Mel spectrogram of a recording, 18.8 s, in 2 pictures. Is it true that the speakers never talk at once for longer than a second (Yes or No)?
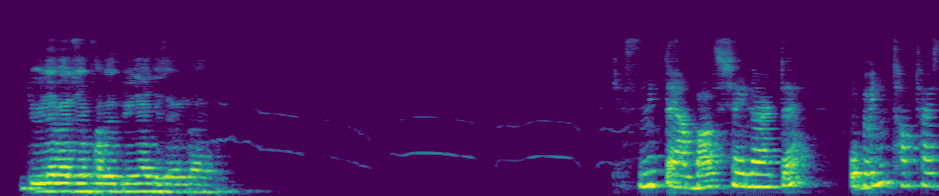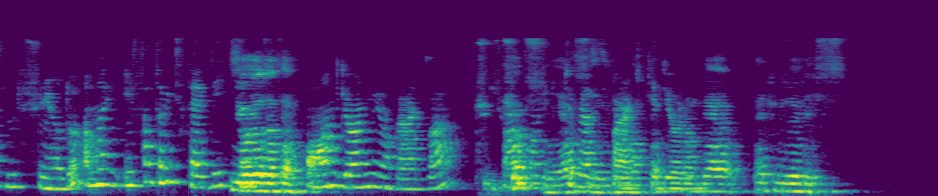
No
